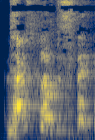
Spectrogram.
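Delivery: high, laughing agreement; real laughter lifting the words. Real, not acted. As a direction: crack up while saying it. Cracking up at her own outburst.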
